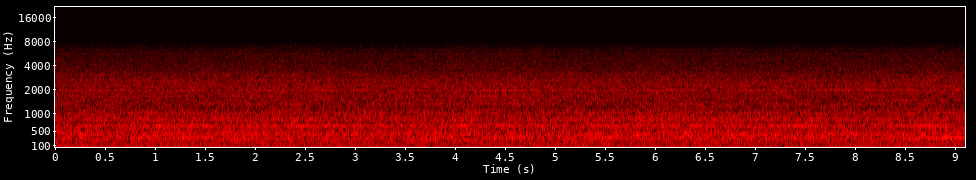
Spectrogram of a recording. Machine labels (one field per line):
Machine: fan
